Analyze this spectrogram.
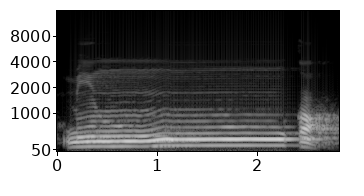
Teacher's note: Min qa, huruf nun sukun bertemu dengan huruf qaf, yang mana huruf qaf ini adalah salah satu daripada huruf ikhfa, maka cara membacanya adalah disamarkan huruf nun sukunnya, kemudian bersiap mengucapkan huruf qaf sembari didengungkan. Min qa, hukum bacaan ikhfa ab'ad.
